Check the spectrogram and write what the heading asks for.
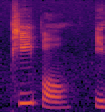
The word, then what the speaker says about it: people: 쓰이는 단어가 굉장히 적습니다 여기서 이오는이 이 소리가납니다 이오의 소리를 따로이라고 외우기보다는 그냥이 단어를 기억을 해 주시면 돼요 자 peo p 발음이 됐고요 그리고 p 리 합쳐지면 발음이 people이 되죠 자 따라해 보세요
